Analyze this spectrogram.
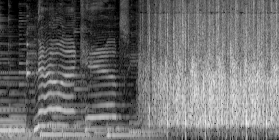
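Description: Acoustic guitar music with a singing voice, gliding notes held over the chords, ends about three seconds in. Audience applause then takes over, louder than the music.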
